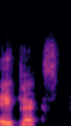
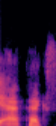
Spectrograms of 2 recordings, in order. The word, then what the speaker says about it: APEX: be in the know it's pronounced Apex and she said but it's application expressed shouldn't it be a pecks and I said Safa I'm sorry it's it's apex so then eventually they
